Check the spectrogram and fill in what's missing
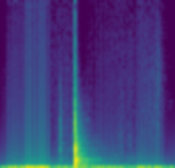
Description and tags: Yes. I peed and recorded it. Clean delivery and nice depth.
